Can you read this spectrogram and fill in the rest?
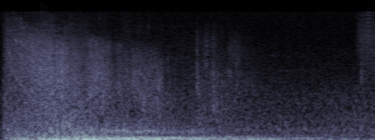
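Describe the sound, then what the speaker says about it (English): A missile blast in the video game Mass Effect: one heavy booming explosion that swells in the first second and then rumbles away into a fading tail. "That guy survived a point-blank missile."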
